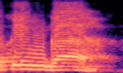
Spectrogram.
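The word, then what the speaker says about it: क्लीं: होता है एक शब्द क्लीन शब्द क्या आधा ला में मिला हुआ बड़ी की मात्रा और बिंदी, उसका उच्चारण होगा क्लीन गा। गा की ध्वनि निकलेगी पीछे।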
